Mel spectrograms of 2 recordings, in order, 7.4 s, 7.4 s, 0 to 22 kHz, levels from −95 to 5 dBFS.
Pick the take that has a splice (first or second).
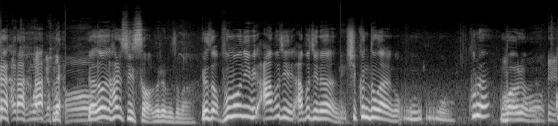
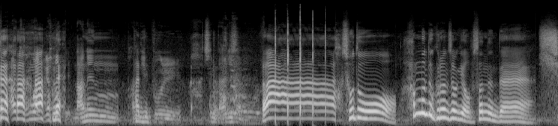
second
